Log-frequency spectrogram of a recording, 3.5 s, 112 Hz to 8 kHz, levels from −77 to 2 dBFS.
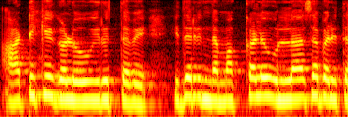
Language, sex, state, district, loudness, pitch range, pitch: Kannada, female, Karnataka, Dakshina Kannada, -13 LUFS, 205-235 Hz, 215 Hz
